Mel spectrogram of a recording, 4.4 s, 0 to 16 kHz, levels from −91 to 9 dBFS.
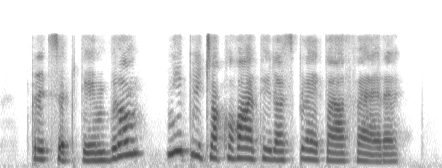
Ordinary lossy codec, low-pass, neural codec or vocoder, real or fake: none; 7.2 kHz; codec, 16 kHz, 2 kbps, FreqCodec, smaller model; fake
